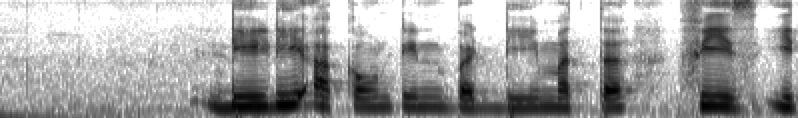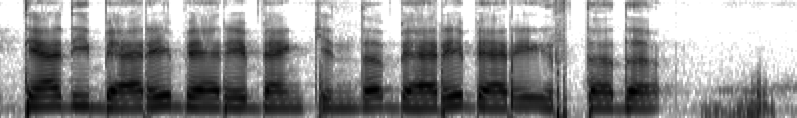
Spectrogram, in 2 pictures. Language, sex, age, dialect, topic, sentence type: Kannada, female, 51-55, Dharwad Kannada, banking, statement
